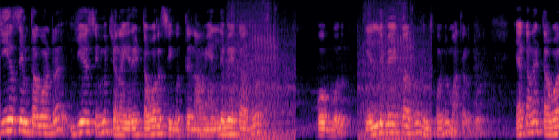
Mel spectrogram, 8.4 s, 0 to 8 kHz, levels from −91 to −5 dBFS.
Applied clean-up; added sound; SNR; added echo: none; Engine / Mechanisms; 14 dB; reverberation time 0.5 s.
